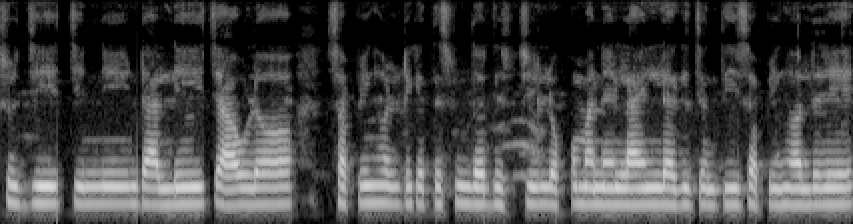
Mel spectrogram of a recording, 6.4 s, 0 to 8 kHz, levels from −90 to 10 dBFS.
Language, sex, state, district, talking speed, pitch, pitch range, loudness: Odia, female, Odisha, Sambalpur, 160 wpm, 180 Hz, 175-185 Hz, -15 LUFS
